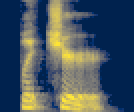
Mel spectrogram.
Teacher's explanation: It's like straight across because it's first tone.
